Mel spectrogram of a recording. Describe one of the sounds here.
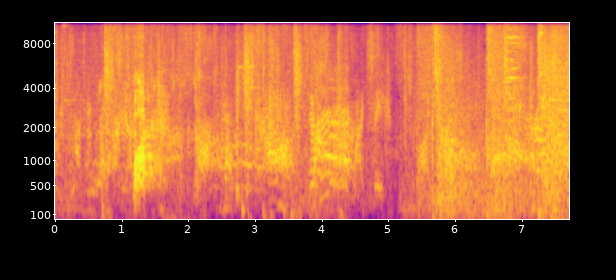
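A blade slashes into rat creatures with wet, meaty impacts.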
